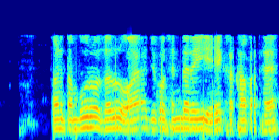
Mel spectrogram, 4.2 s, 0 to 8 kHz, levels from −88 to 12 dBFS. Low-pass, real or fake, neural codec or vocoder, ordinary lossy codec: 7.2 kHz; real; none; AAC, 16 kbps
